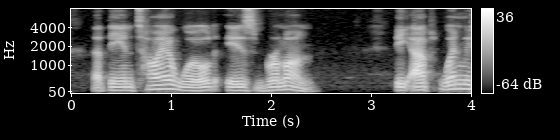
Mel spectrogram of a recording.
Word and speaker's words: Brahma: differentiate between Lord Brahma Lord Brahma is has a long a I explained this the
